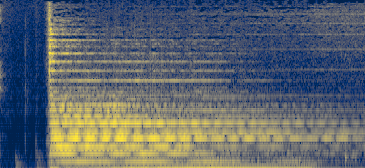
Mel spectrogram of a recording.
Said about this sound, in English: That bell just scared the crapples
